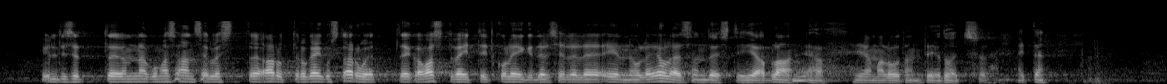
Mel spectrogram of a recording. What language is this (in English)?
Estonian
